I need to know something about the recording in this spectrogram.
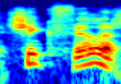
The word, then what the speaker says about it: Chick-fil-A: recommend from the old Chick-fil-A chick fillet actually if you want to pronounce it properly but it's chick fillet um when you go to Ireland that's what we call it it's like a fillet fillet a fish fillet of chicken not a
